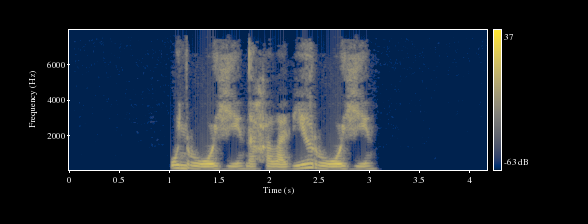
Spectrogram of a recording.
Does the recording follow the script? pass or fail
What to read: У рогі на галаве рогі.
pass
